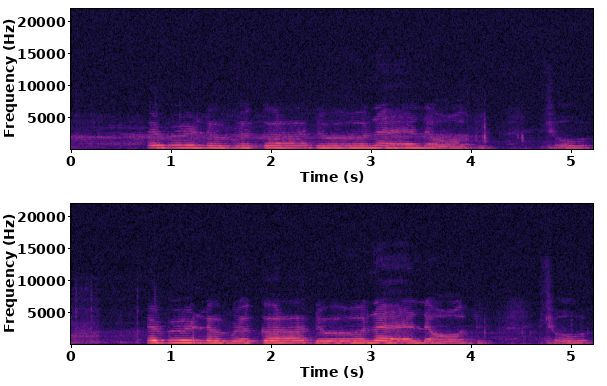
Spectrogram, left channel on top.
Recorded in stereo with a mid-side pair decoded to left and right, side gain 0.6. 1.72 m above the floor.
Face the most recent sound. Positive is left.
turn(degrees=-55)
